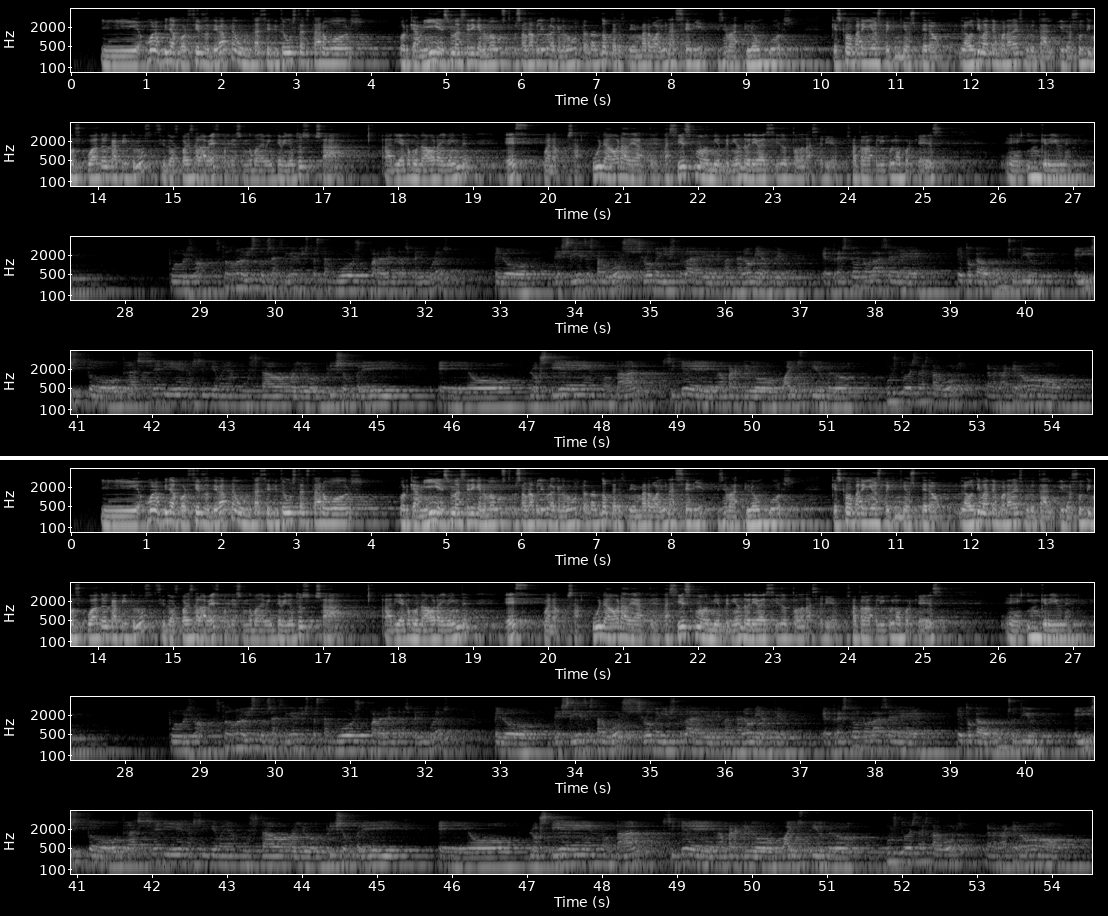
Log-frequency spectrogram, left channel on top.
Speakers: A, on the right (about 35°); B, on the right (about 65°).
A: Y bueno, mira, por cierto, te iba a preguntar si a ti te gusta Star Wars, porque a mí es una serie que no me gusta, o sea, una película que no me gusta tanto, pero sin embargo hay una serie que se llama Clone Wars, que es como para niños pequeños, pero la última temporada es brutal y los últimos cuatro capítulos, si te los pones a la vez, porque son como de 20 minutos, o sea, haría como una hora y 20 es, bueno, o sea, una hora de arte. Así es como, en mi opinión, debería haber sido toda la serie, o sea, toda la película, porque es eh, increíble.
B: Pues no, justo no me lo he visto. O sea, sí que me he visto Star Wars un par de veces las películas, pero de series de Star Wars solo me he visto la de Mandalorian, tío. El resto no las he, he tocado mucho, tío. He visto otras series así que me hayan gustado, rollo Prison Break eh, o Los cien o tal. Sí que me han parecido guays, tío, pero justo esa de Star Wars, la verdad que no,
